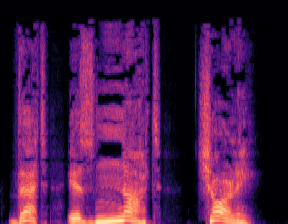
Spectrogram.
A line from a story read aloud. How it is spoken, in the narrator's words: Full of electric defiance, Tress shouted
